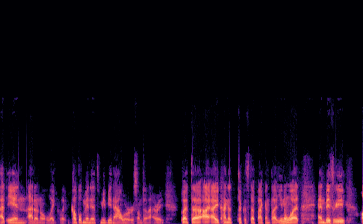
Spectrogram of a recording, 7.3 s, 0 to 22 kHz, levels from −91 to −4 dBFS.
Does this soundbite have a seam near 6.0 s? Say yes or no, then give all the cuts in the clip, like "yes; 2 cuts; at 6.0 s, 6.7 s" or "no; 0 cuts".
yes; 1 cut; at 6.0 s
